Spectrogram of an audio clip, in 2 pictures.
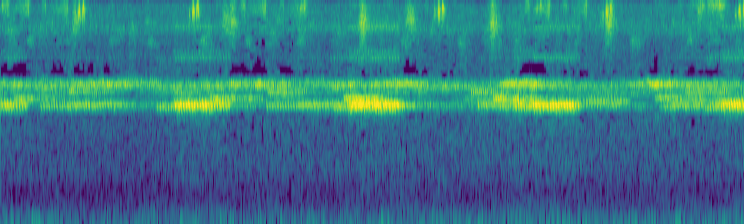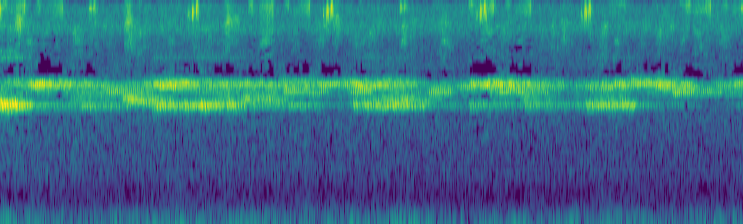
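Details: Nighttime spring chorus of crickets around a cottage, dense high trilling from several insects with swelling and fading pulses and frequent bright chirps throughout.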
